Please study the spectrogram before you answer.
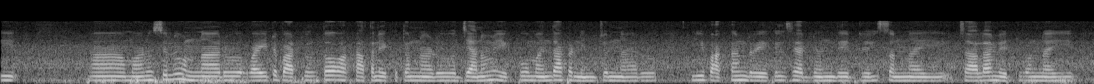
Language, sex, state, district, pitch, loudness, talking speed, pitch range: Telugu, female, Andhra Pradesh, Visakhapatnam, 185 Hz, -17 LUFS, 130 wpm, 180-190 Hz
